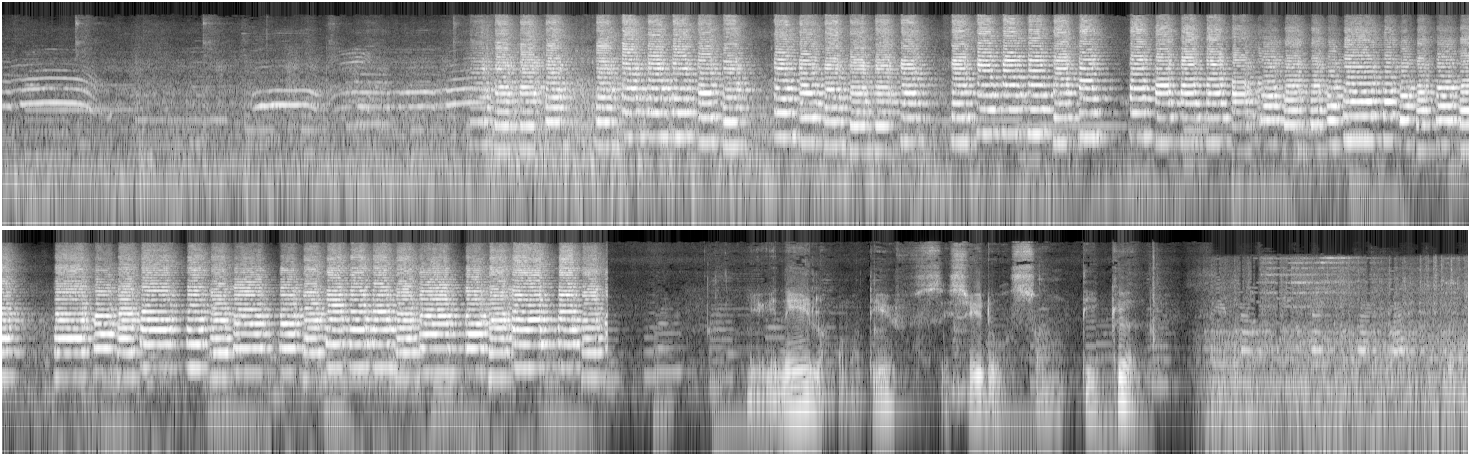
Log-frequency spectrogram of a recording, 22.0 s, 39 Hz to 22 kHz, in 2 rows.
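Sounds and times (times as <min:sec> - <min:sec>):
musical air horn melody: 0:03.5 - 0:17.0.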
